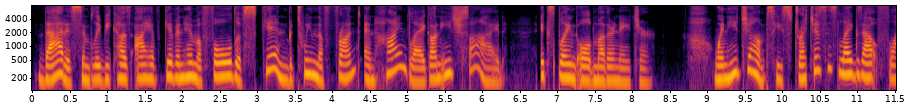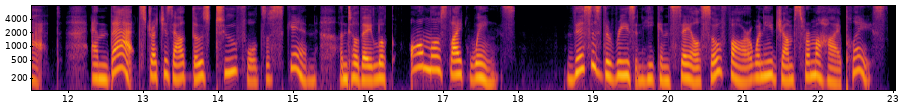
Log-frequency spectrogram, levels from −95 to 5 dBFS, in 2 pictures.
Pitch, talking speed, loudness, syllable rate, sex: 215 Hz, 170 wpm, -19 LUFS, 4.2 syllables/s, female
